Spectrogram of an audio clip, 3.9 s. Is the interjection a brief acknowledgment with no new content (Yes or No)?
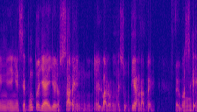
Yes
